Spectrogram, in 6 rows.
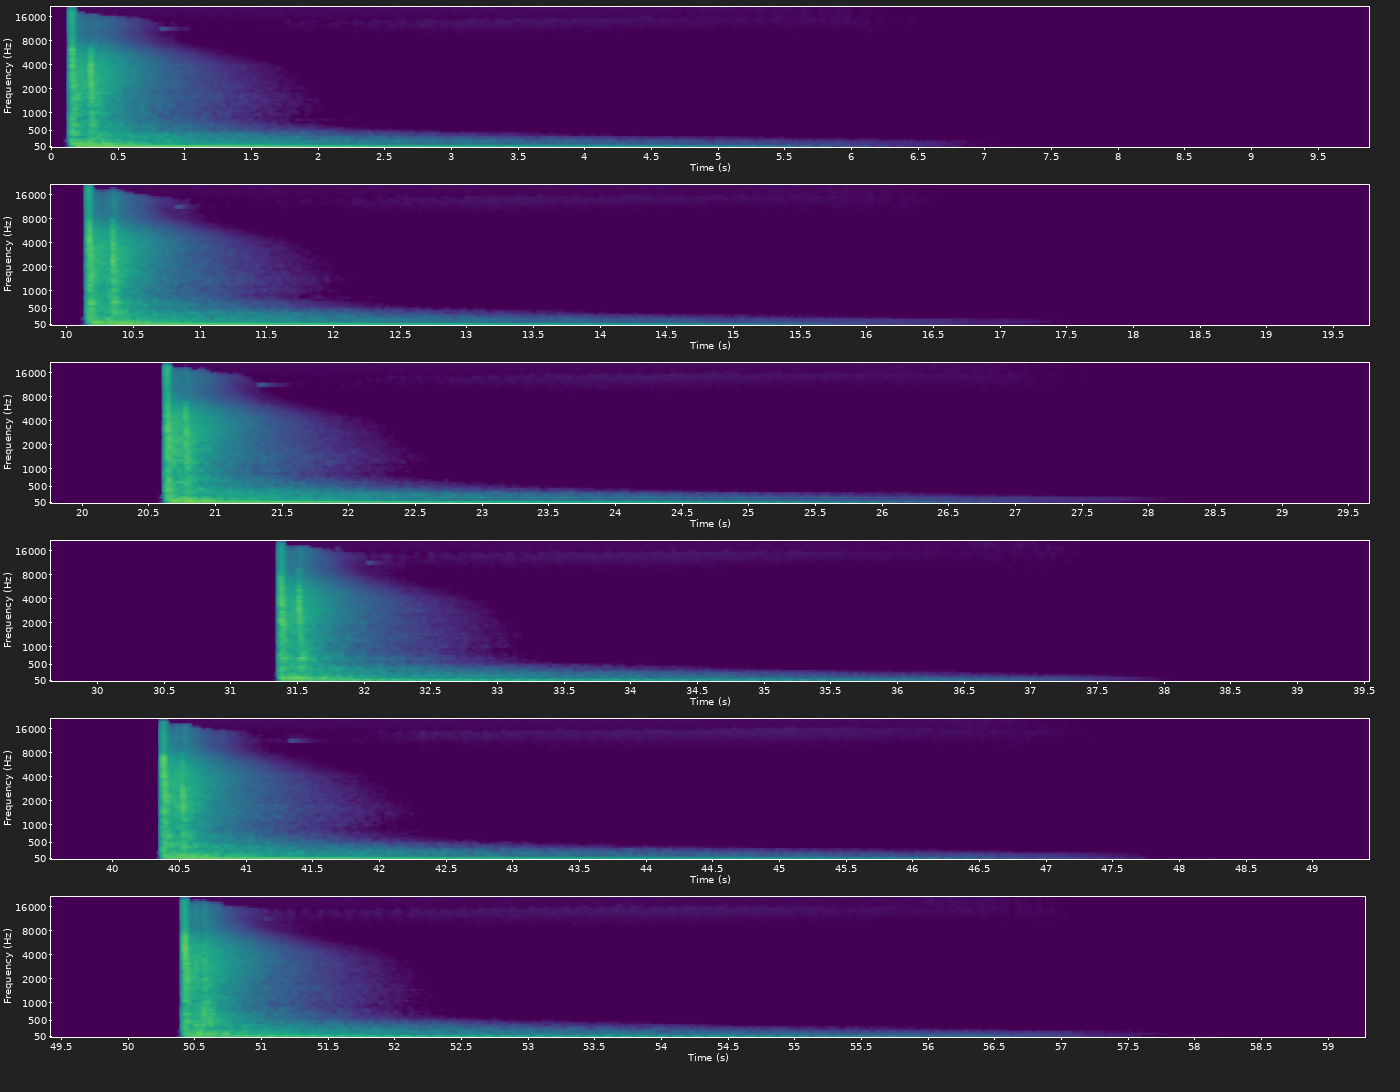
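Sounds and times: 
40 inch concert bass drum hit with double hard beater: 0:00.2 - 0:04.7, 0:10.2 - 0:14.5, 0:20.6 - 0:25.5, 0:31.4 - 0:35.5, 0:40.4 - 0:45.2, 0:50.4 - 0:55.2.

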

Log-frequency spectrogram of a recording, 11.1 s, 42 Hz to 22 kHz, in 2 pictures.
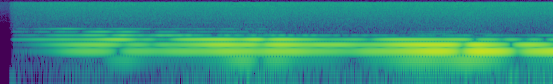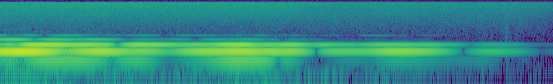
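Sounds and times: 
eerie horror chime: 0:00.2 - 0:10.9.

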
